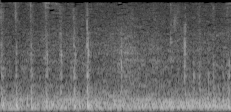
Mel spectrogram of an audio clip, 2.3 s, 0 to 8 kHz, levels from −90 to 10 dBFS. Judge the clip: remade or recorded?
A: recorded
